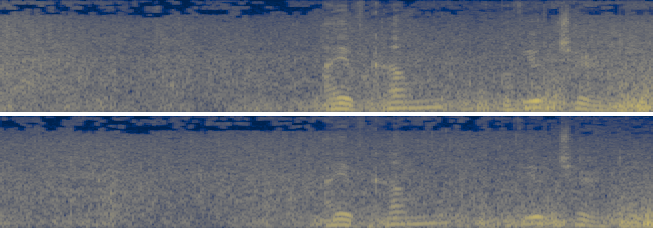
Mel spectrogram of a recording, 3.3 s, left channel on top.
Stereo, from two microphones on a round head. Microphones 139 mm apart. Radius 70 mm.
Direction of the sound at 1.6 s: 20° left (ahead or behind).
